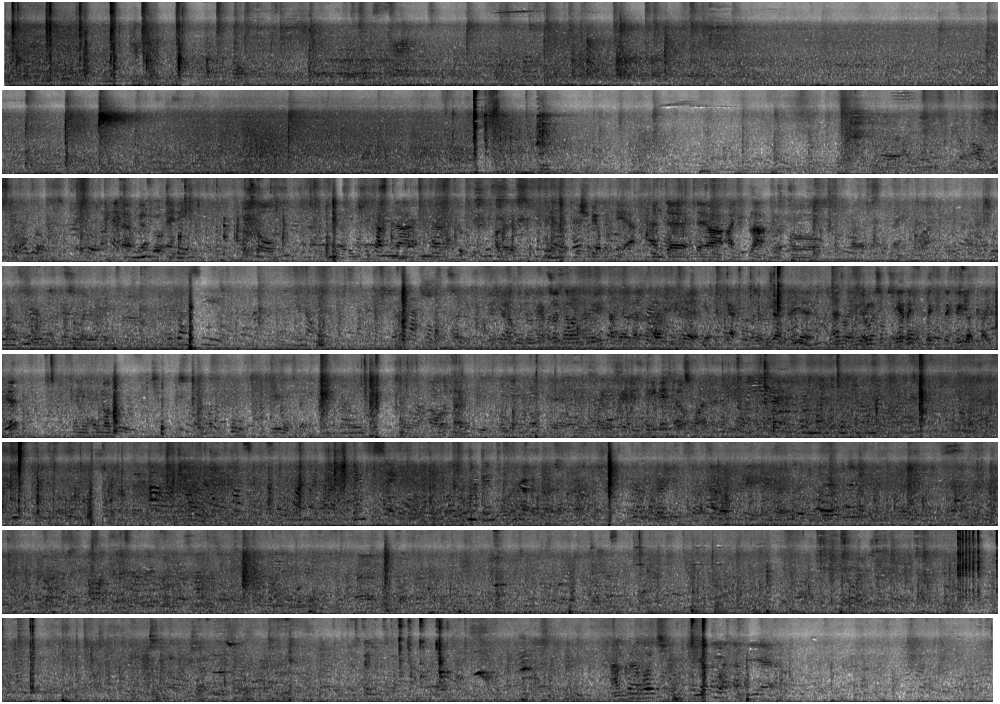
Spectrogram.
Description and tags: Sloane Square - Peter Jones Dept store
